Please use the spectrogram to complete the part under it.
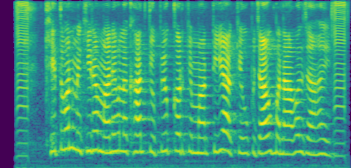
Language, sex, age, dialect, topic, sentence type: Magahi, female, 56-60, Western, agriculture, statement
